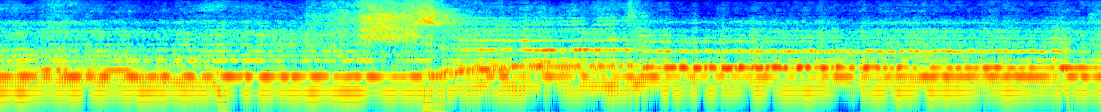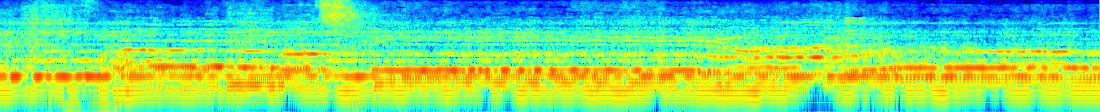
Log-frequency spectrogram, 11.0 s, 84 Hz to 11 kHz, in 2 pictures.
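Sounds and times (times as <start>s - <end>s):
group singing long notes: 0.0s - 11.0s
low vocal drone: 0.0s - 11.0s.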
